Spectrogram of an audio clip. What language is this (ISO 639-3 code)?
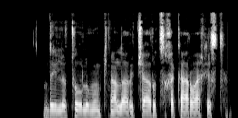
pus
